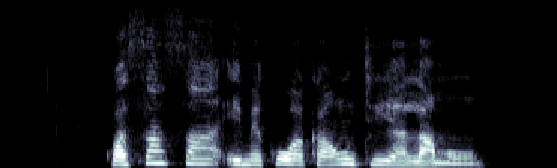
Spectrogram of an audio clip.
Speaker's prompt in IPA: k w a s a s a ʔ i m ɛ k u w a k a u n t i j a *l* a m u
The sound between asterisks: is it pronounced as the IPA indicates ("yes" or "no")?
yes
